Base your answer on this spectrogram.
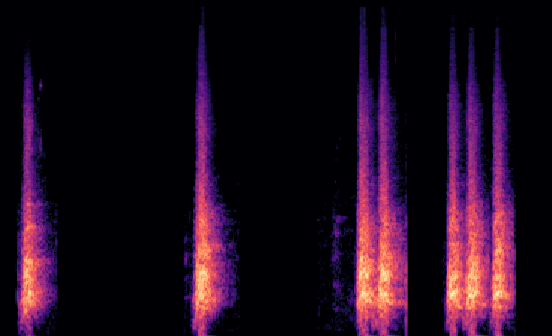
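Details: Domestic dog, one of many breeds in a barking compilation, giving single barks first, then quick bursts of two and three barks in succession, against silence.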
